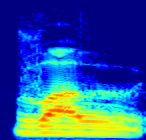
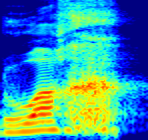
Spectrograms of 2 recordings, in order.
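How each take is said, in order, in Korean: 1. 끝의 목구멍 소리 ㅎ은 발음하지 않아요. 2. 목구멍 소리 ㅎ으로 끝나요. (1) "루아으 이 정도로 했겠죠" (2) "루아흐 이렇게 돼야 되는데"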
